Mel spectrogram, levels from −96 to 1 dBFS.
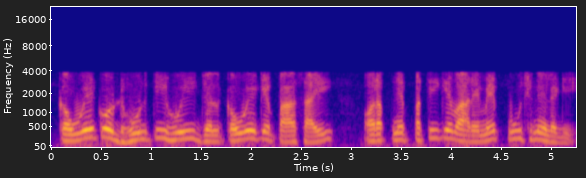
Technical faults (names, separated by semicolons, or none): GSM full-rate codec; lost GSM frames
